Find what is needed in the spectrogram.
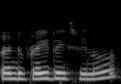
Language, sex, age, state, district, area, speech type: Tamil, female, 18-30, Tamil Nadu, Sivaganga, rural, spontaneous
